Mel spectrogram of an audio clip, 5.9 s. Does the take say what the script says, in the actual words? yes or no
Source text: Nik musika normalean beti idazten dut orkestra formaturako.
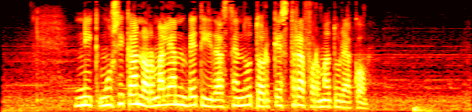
yes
